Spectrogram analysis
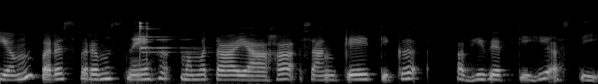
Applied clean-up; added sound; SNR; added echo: neural mask model RNNoise.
